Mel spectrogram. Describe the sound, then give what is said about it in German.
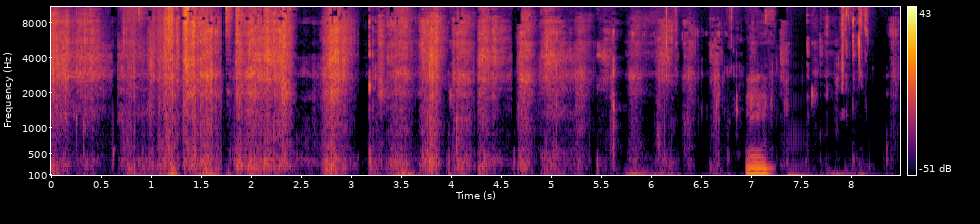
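Loud, dense crunching as someone chews honey-and-nut breakfast flakes. Rapid crackling bites run almost continuously at first, then break into a few separate, sharper crunches toward the end. “Kennt ihr noch von Kellogg's Crunchy Nut? Ja. Diese Frühstücks Flakes mit Honig und Nuss.”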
